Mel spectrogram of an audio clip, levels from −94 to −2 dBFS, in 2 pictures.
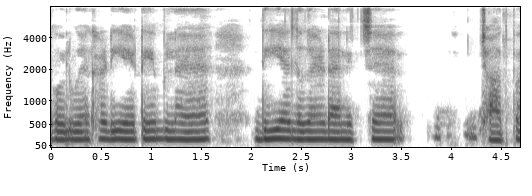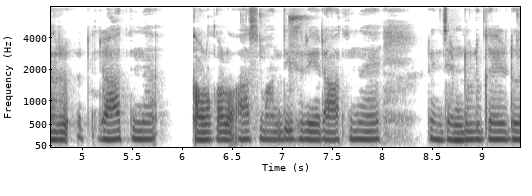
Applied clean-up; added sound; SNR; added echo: neural mask model Resemble Enhance denoiser.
